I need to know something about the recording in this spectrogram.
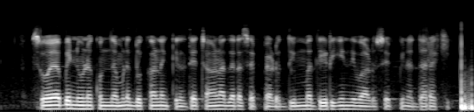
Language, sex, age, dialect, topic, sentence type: Telugu, male, 18-24, Telangana, agriculture, statement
